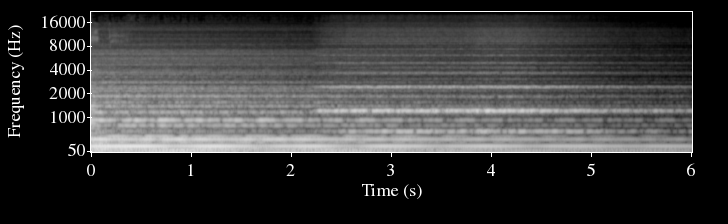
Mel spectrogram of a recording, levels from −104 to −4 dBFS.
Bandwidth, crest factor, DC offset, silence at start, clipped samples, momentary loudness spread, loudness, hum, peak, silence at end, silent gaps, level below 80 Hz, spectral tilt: 10.5 kHz; 16 dB; under 0.1%; 0 s; under 0.1%; 18 LU; -21 LUFS; 50 Hz at -45 dBFS; -4 dBFS; 0 s; none; -30 dBFS; -8.5 dB/octave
